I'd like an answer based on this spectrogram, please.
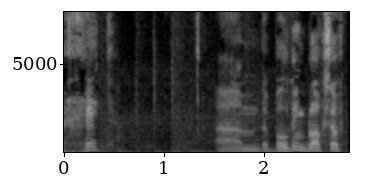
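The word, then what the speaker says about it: חית: It's pronounced g get get.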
